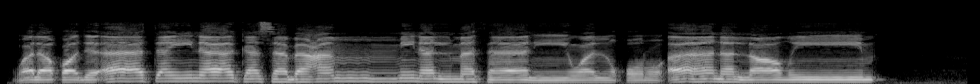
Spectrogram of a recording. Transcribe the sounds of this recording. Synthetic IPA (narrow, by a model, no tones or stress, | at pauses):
wʔalɑqɑd̪ʔaːt̪ajnaːkasabʕamːɪnalmaθaːniːwalqʊɾʔaːnalʕɑðˤim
